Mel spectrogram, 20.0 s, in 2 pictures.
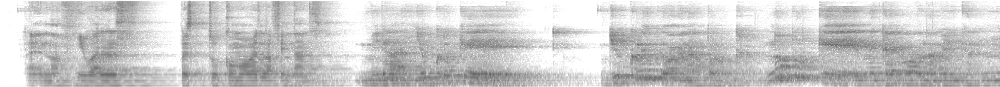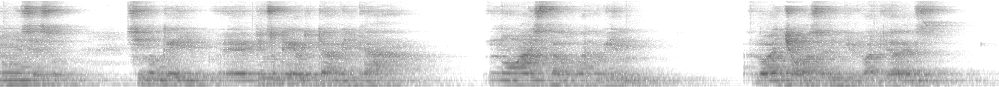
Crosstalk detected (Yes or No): No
